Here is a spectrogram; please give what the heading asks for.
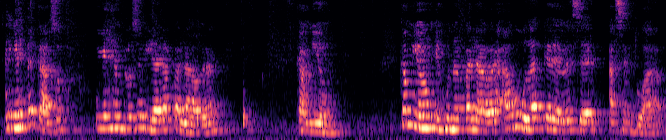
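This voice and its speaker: A woman teacher explaining a grammar lesson in a clear, measured classroom manner, asking rhetorical questions. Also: on the high side, darkish tone, roomy sound, recorded from a distance, a little hiss or hum.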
